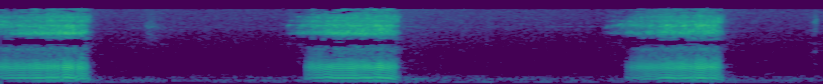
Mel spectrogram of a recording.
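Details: Pucca, a female Shar Pei, snores in her sleep: three harsh rattling snores, each lasting about half a second, spaced roughly every one and a half seconds, with soft breathing between.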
